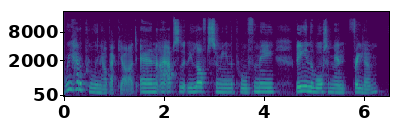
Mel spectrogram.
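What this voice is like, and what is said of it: Australian accent. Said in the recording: “I'm speaking with an Australian accent... I don't sound like I'm from Neighbours or Home and Away. Not quite.”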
